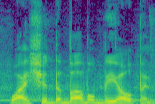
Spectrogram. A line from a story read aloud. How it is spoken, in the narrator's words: he replied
